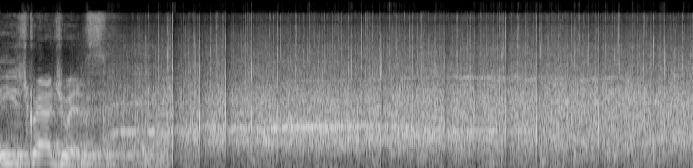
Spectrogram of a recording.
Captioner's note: crowd cheering; crowd applauding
